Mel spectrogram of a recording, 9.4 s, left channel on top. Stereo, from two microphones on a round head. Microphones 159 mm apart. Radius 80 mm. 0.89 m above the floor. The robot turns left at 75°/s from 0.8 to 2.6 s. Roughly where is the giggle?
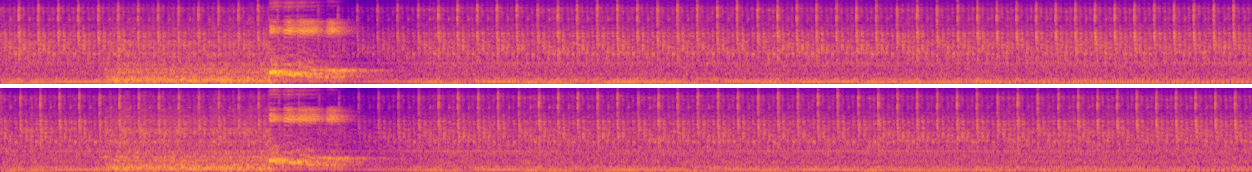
Centre.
